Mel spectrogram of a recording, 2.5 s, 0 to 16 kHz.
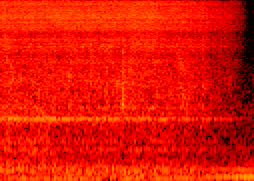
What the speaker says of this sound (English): So just get some soap and wash underneath your nails and like in between your fingers and stuff for about 20 seconds or so with warm water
